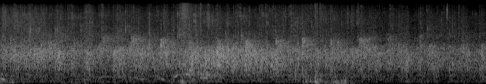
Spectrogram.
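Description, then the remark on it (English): Sustained audience applause for a guest who shared her story, a dense wash of many hands clapping at a steady, fairly loud level for about five seconds, with faint voices mixed in. “Well, will you guys give a round of applause again?”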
